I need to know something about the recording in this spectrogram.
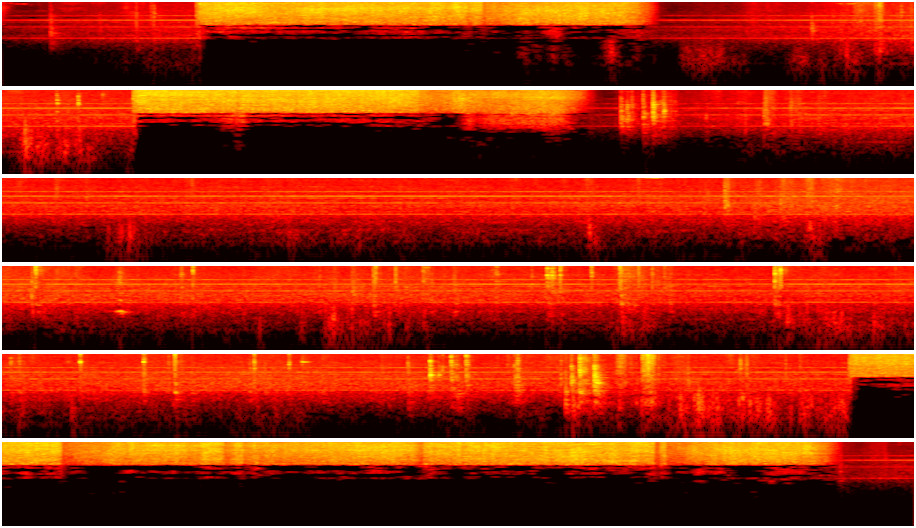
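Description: A cutting torch hisses loudly in steady bursts.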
